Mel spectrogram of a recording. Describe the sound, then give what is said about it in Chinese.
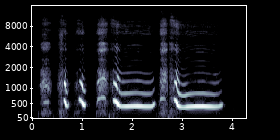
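Someone sobs and cries: a few short, catching breaths, then two long, loud wailing moans that start high and slide down in pitch. “就在这时，听见有人在呜呜的哭”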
